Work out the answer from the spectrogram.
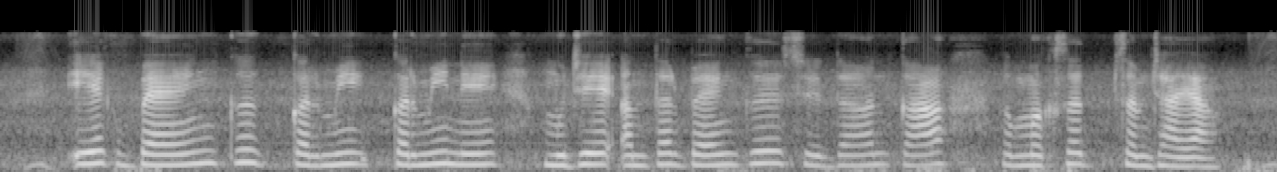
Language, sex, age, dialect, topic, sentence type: Hindi, male, 36-40, Kanauji Braj Bhasha, banking, statement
